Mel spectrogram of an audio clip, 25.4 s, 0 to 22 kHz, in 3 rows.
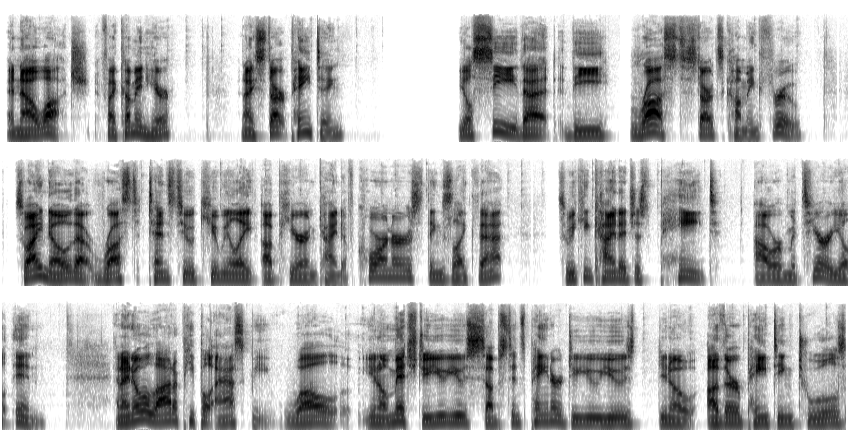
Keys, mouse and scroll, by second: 0.1 middle click, 0.5-0.8 shift+middle click, 0.5 middle click, 0.6 middle click, 0.6 shift+middle click, 0.7 middle click, 1.1 shift+middle click, 1.8 click, 2.2 click, 3.1 click, 3.5 click, 3.8 click, 4.0 click, 4.3 click, 5.1 middle click, 5.7 middle click, 6.6 middle click, 7.0 shift+middle click, 7.5 click, 8.2-9.3 drag, 9.3 middle click, 9.8-11.6 drag, 11.9 shift+middle click, 12.4 click, 12.7 click, 13.0 middle click, 13.6 click, 14.0 click, 14.7 middle click, 15.2 click, 15.6 middle click, 17.4 middle click, 17.8 click, 18.6 middle click, 19.0 shift+middle click, 20.4 click, 20.7 middle click, 21.2 shift+middle click, 21.7 click, 22.0 middle click, 22.8 click, 23.3 middle click, 23.6 shift+middle click, 24.7 click, 25.1 click.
